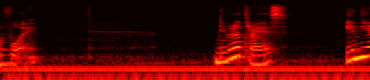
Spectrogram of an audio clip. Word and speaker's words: voy: its first the B it's not Voe what is it it's boy yo voy never know thrice in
